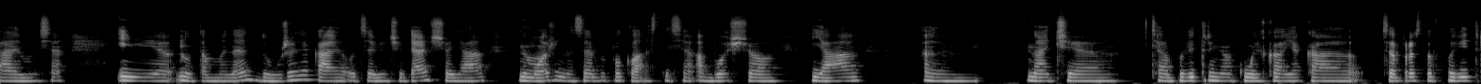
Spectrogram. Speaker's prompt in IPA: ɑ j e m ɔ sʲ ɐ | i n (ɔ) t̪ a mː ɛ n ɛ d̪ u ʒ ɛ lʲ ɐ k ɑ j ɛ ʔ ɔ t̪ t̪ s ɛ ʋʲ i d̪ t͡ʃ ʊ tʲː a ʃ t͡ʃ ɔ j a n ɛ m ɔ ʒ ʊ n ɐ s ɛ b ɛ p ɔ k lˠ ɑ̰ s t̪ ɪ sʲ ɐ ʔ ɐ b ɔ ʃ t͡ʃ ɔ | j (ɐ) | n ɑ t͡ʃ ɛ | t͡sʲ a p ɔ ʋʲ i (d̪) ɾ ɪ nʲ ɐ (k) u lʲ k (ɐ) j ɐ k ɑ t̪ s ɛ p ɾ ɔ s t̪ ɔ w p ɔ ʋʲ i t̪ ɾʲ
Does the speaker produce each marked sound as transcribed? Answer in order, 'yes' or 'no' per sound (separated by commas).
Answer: no, no, no, yes, yes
